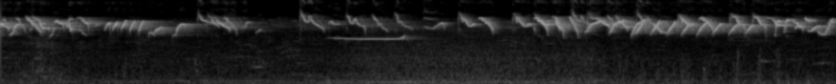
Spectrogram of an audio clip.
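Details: Caged Oriental white-eye in a colony, delivering ngalas song: quick, high, downslurred chips strung into busy phrases, with a quiet lull near the start and one faint flat whistle.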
